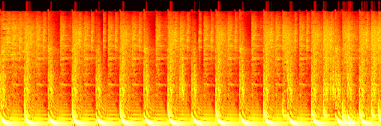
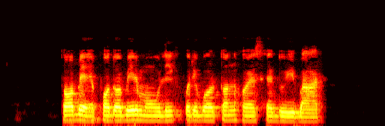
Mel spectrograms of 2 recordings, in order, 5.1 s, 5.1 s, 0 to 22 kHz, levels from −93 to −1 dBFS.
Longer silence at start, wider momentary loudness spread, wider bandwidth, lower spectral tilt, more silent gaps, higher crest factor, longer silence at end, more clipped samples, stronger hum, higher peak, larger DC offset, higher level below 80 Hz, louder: second, 0 s vs 0.85 s; second, 3 LU vs 8 LU; first, 16.5 kHz vs 5.8 kHz; second, -4 dB/octave vs -8.5 dB/octave; neither; second, 10 dB vs 18 dB; second, 0 s vs 0.85 s; first, 0.2% vs under 0.1%; neither; about the same, 0 dBFS vs -2 dBFS; neither; first, -12 dBFS vs -60 dBFS; first, -11 LUFS vs -19 LUFS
